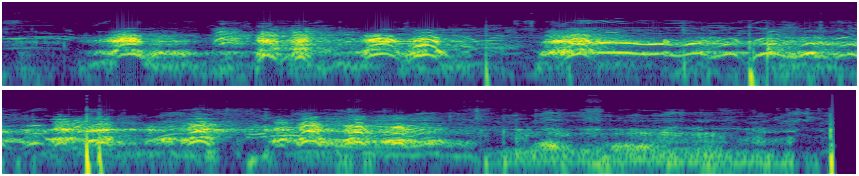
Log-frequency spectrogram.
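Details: Desi dogs fighting aggressively: harmonic snarling growls and yelping barks in overlapping bursts, some rising and falling, with a brief lull near the end before a sharp click.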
